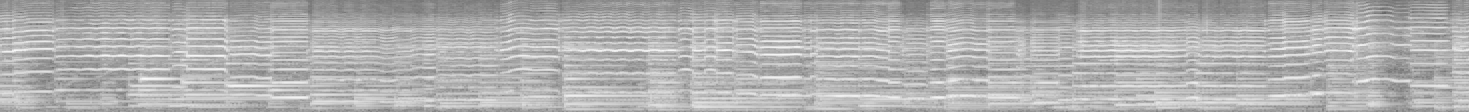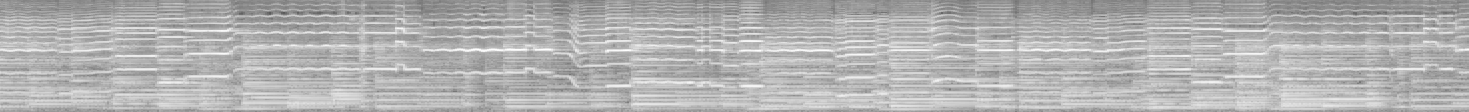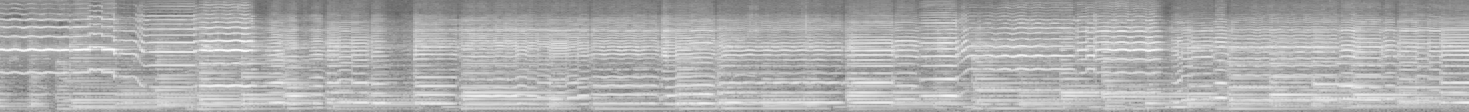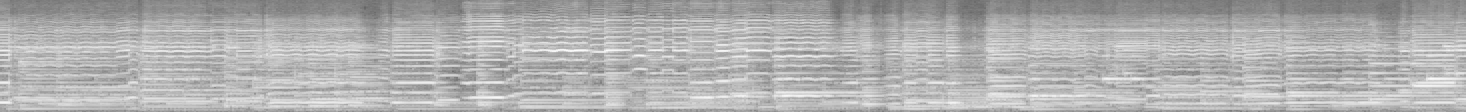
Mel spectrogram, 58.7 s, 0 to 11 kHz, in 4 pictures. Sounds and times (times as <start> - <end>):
Violin, fiddle: 0.0 - 58.7.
